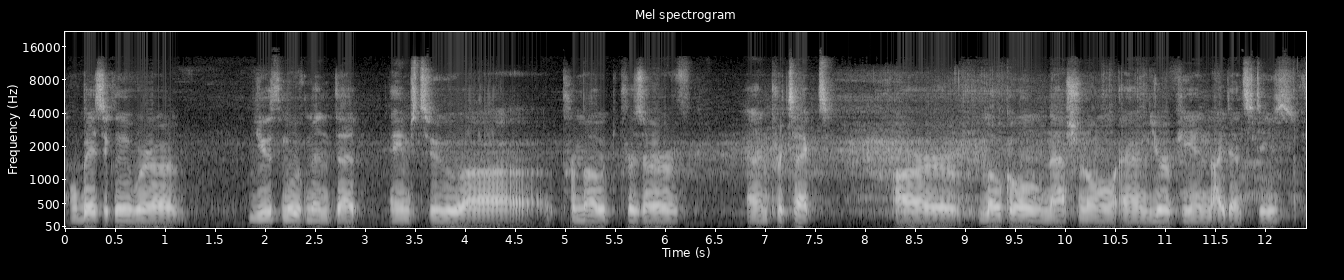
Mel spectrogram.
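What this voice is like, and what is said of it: French man with American accent. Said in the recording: “sports an American accent after living in the U.S., but he's French”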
